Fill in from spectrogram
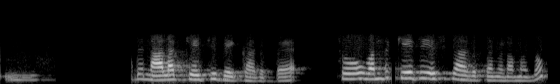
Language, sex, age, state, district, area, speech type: Kannada, female, 45-60, Karnataka, Chikkaballapur, rural, conversation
